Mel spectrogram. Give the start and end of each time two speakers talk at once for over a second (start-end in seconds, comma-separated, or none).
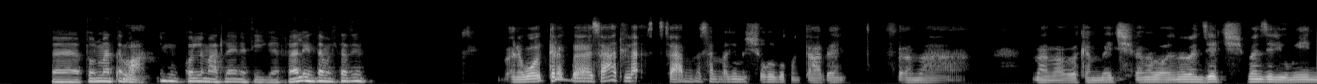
none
